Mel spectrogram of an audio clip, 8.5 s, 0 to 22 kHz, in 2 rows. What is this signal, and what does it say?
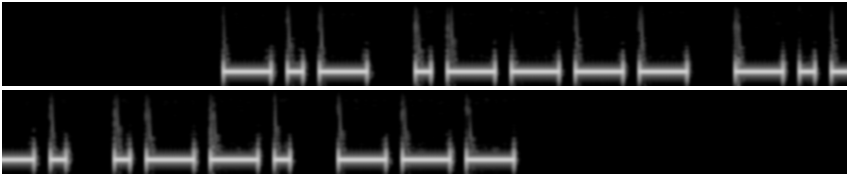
Morse code, heard as a keyed tone, about 16 wpm, 700 Hz. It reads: K1CPO
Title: USA Call Signs - 5 Characters - Repeated 2x - 15wpm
